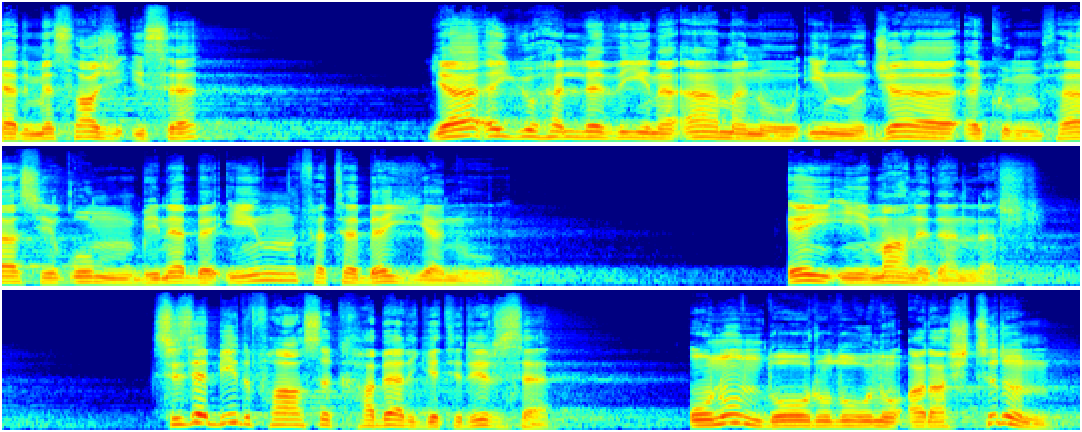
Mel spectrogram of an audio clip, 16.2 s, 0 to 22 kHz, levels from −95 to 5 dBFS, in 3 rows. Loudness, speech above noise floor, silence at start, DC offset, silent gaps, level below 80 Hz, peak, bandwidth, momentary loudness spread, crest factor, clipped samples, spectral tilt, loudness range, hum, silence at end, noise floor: -19 LUFS; 48 dB; 0 s; under 0.1%; none; -60 dBFS; 0 dBFS; 18.5 kHz; 9 LU; 18 dB; under 0.1%; -4.5 dB/octave; 4 LU; none; 0.05 s; -66 dBFS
